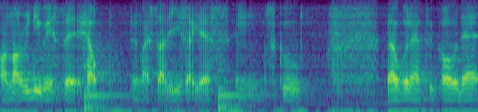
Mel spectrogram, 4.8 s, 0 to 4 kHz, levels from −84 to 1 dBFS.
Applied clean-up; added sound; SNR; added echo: none; Bowed string instrument; 16 dB; reverberation time 0.8 s.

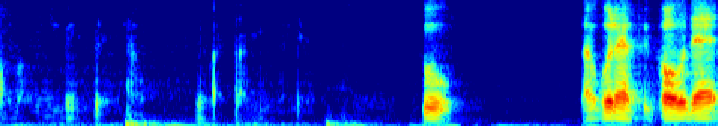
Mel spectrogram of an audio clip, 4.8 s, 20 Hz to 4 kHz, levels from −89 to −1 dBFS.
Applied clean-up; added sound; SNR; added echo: neural mask model DeepFilterNet 3.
